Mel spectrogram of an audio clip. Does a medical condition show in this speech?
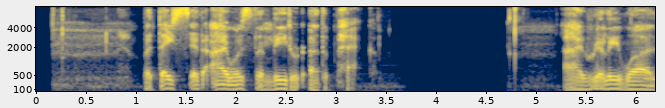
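Yes: head and neck cancer; stage 4 cancer into voice box from acid reflux, 36 throat radiations, chemotherapy at Gunderson; tumor gone, radiation damage to airway, possible future tracheotomy, daily breathing exercises; voice a little scratchy, never needed shots to swallow during chemotherapy.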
